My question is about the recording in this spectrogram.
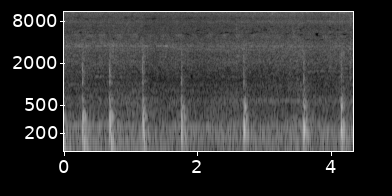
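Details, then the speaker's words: Front wheel of a car (Avanza/Xenia-type) while steering: about seven sharp "tek" knocks every half second at each steering movement; worn tie rod end causing noise when turning. "Nih itu bunyinya ya, Teman-teman. Bunyinya tek tek."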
